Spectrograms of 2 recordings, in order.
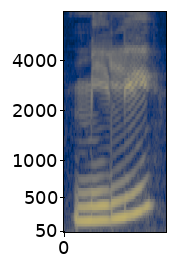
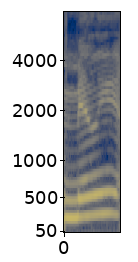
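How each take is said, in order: First: The name is said with a Spanish accent. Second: The name is said with a plain English accent. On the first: "Now it sounds completely Spanish" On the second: "it doesn't sound like a Spanish name"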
